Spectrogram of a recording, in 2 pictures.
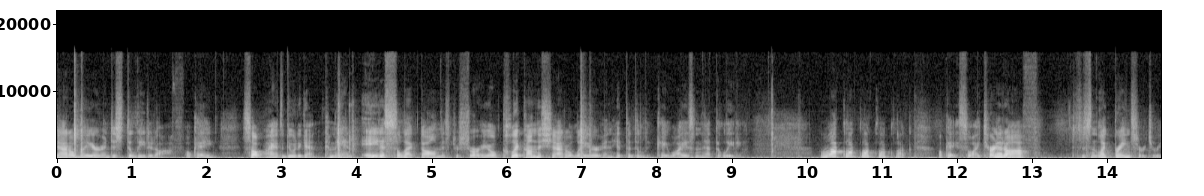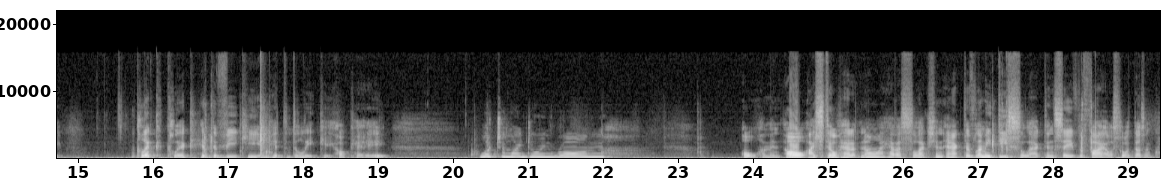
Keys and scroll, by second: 3.5 super+a, 16.4 v, 26.9 super+d, 28.1 super+s.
